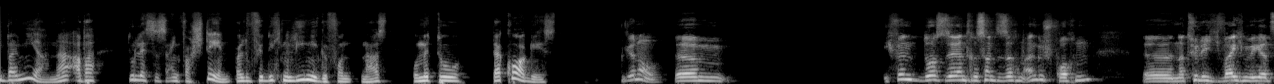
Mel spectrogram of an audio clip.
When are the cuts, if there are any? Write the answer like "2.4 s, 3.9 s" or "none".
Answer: 6.7 s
